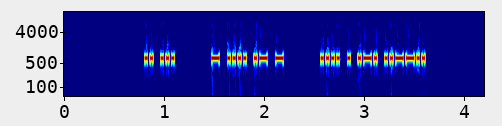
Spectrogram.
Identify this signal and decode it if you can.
Morse code, heard as a keyed tone, about 45 wpm, 700 Hz. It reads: IS THAT HER?
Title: 2x Word-Spacing - Sentences from Top 100 Words - 45wpm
